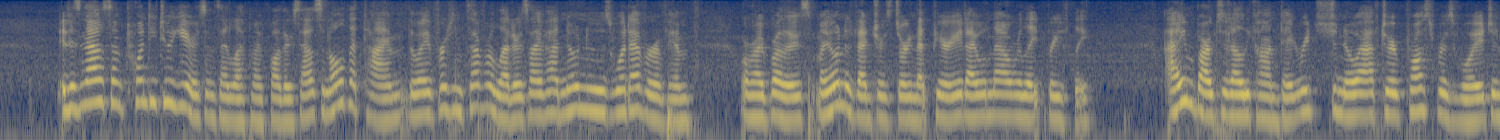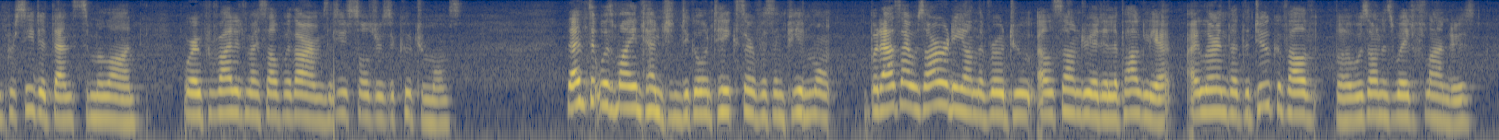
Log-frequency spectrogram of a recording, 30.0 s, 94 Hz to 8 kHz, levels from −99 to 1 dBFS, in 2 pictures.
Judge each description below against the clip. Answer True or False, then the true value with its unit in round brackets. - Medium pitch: False (205 Hz)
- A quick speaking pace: True (220 wpm)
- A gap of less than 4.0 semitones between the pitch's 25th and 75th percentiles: True (3.3 semitones)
